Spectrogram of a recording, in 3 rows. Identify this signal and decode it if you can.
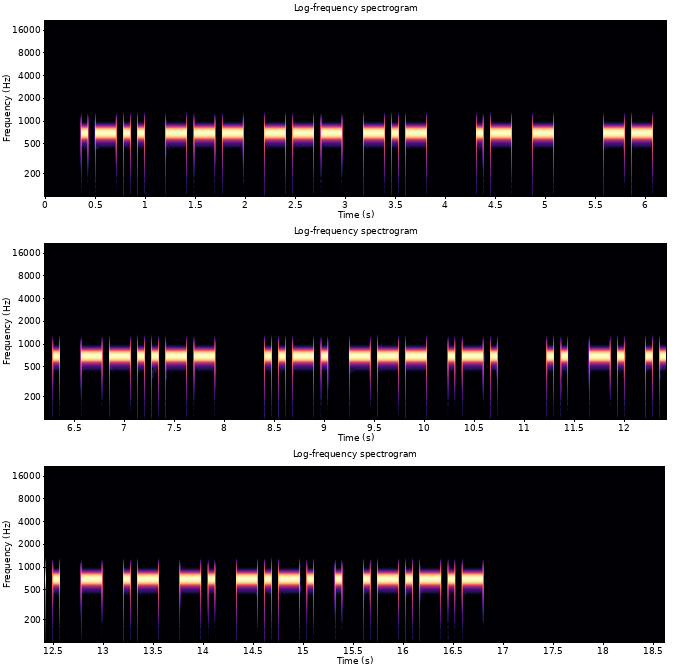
Morse code, heard as a keyed tone, about 17 wpm, 700 Hz. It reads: LOOK AT ME, FOR INSTANCE.
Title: Sentences from Top 1000 Words - Review Part 5 - 17wpm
